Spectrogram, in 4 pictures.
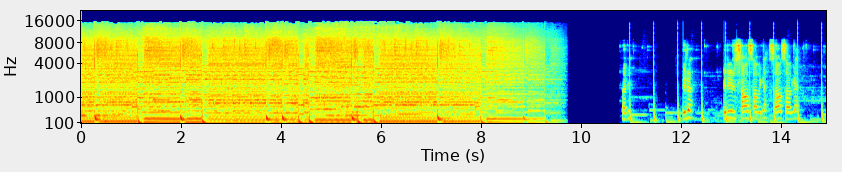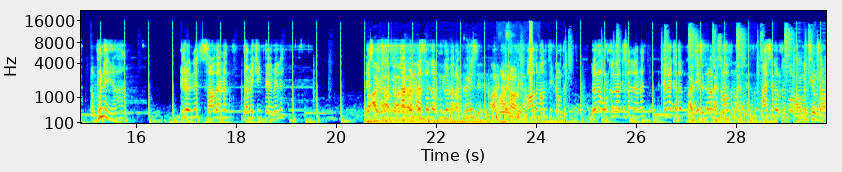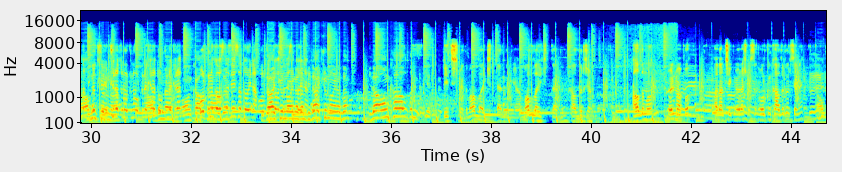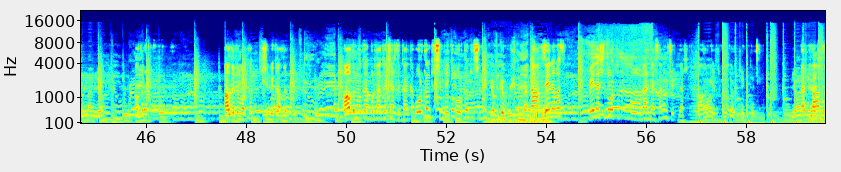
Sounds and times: Music: 0.0 - 9.8, 10.8 - 59.5
Speech: 10.8 - 11.1, 12.0 - 14.4, 15.1 - 15.8, 16.9 - 19.0, 20.6 - 40.2, 40.8 - 46.2, 47.6 - 49.0, 50.0 - 58.3, 58.9 - 59.5.

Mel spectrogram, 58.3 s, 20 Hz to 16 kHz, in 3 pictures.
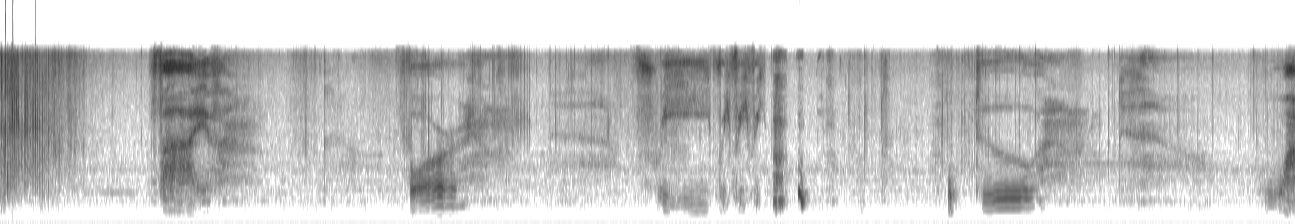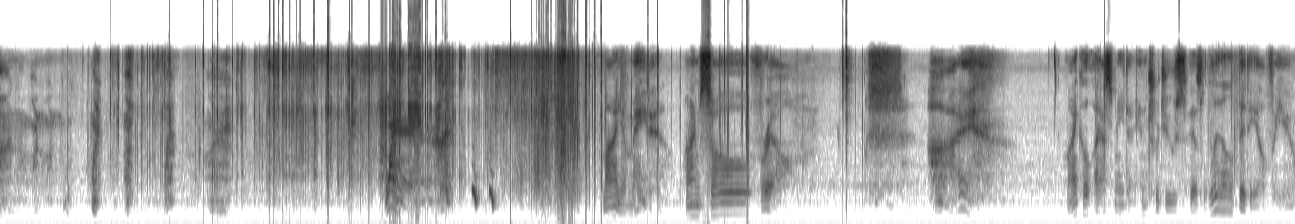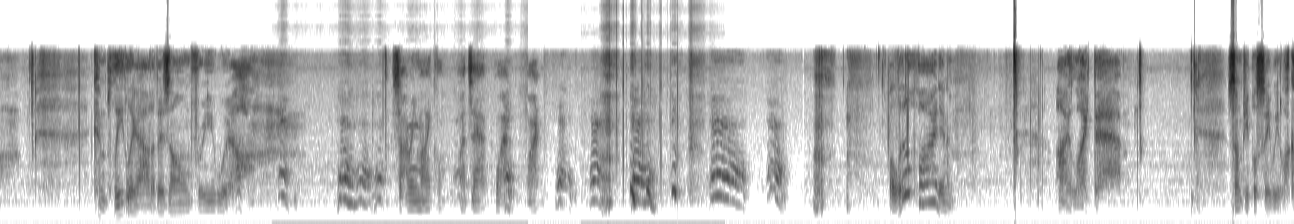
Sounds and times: Inside, small room: 0.0 - 58.2
Speech: 2.3 - 3.6, 6.0 - 7.3, 9.6 - 11.8, 14.6 - 15.8, 18.9 - 21.0, 25.2 - 26.2, 28.5 - 31.4, 32.5 - 34.5, 35.3 - 39.1, 40.2 - 43.3, 43.9 - 47.0, 52.1 - 53.2, 54.7 - 55.8, 57.3 - 58.2.

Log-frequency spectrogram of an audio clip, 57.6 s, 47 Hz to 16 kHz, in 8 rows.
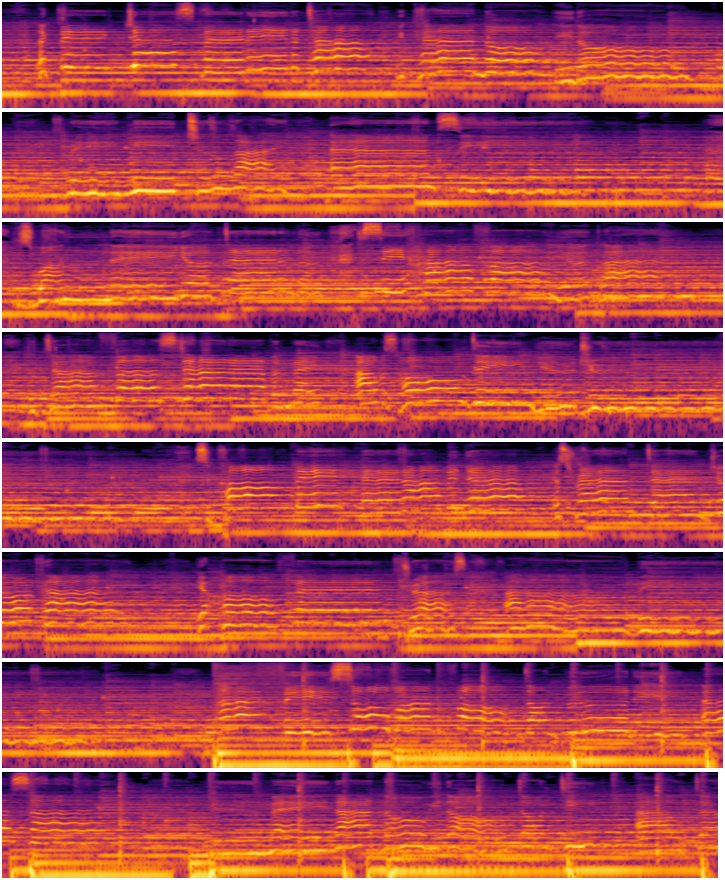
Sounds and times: Music: 0.0 - 57.6.

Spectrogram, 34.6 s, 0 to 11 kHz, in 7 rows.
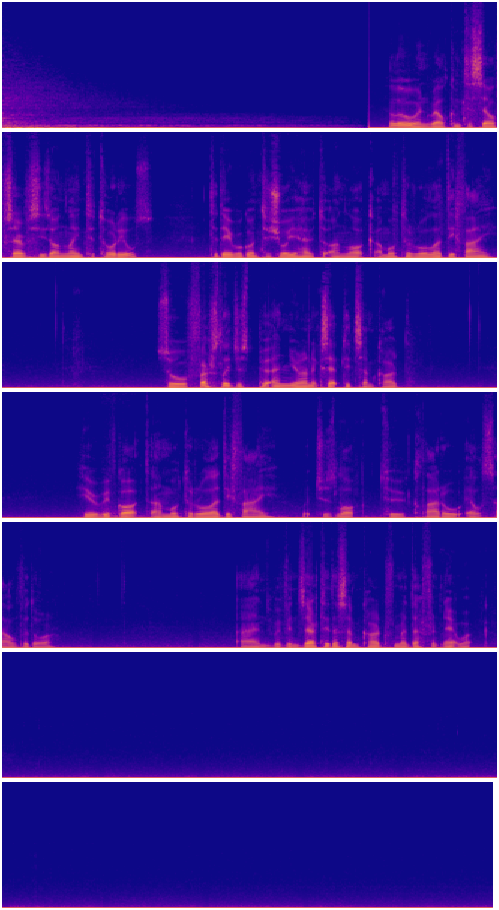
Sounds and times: Speech: 3.8 - 10.0, 11.4 - 14.1, 15.6 - 20.4, 22.1 - 24.6.

